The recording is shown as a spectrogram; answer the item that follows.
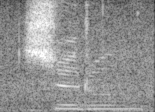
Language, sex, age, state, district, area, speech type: Hindi, female, 30-45, Madhya Pradesh, Seoni, urban, read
